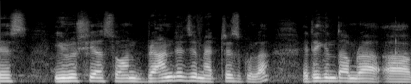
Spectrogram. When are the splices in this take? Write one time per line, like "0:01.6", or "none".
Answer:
none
